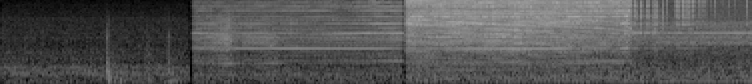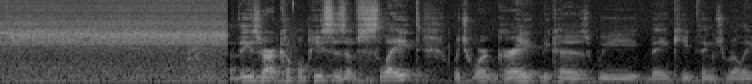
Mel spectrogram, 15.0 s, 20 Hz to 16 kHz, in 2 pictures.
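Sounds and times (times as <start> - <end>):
power tool cutting wood: 1.9 - 9.8
power tool whining: 1.9 - 9.8.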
